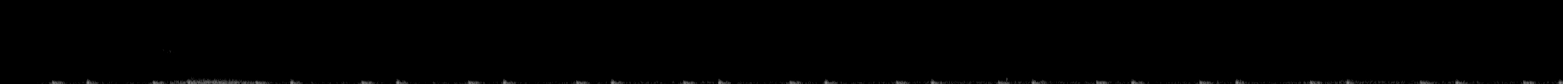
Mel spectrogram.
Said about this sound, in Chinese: 听着姐姐的心跳，会不会很安心呢？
